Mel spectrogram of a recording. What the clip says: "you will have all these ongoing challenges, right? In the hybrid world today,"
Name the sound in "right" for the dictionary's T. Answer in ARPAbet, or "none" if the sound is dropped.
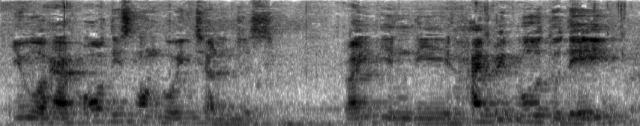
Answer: T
